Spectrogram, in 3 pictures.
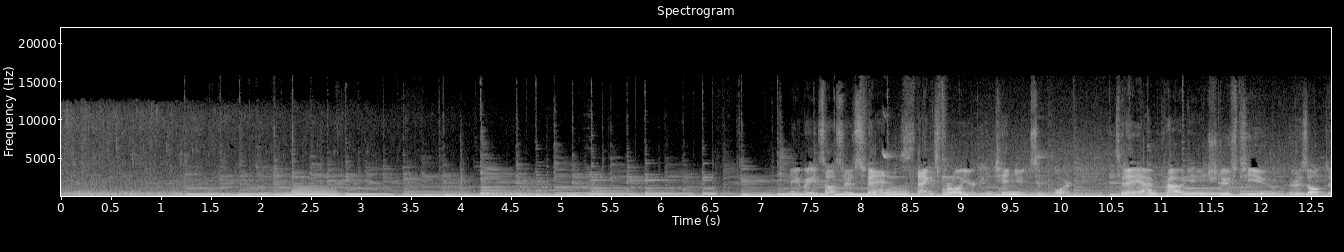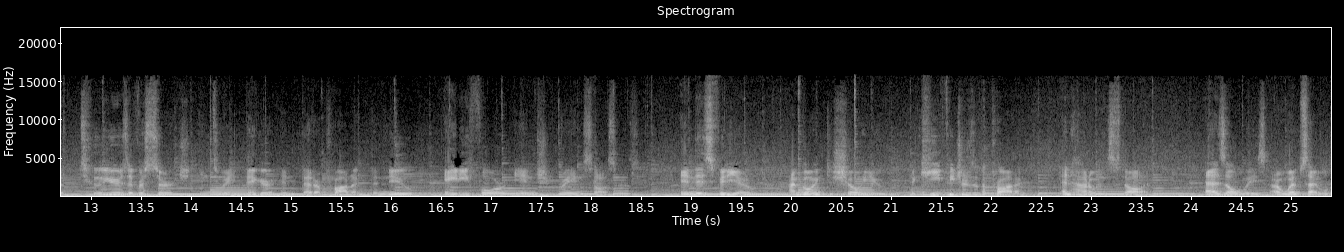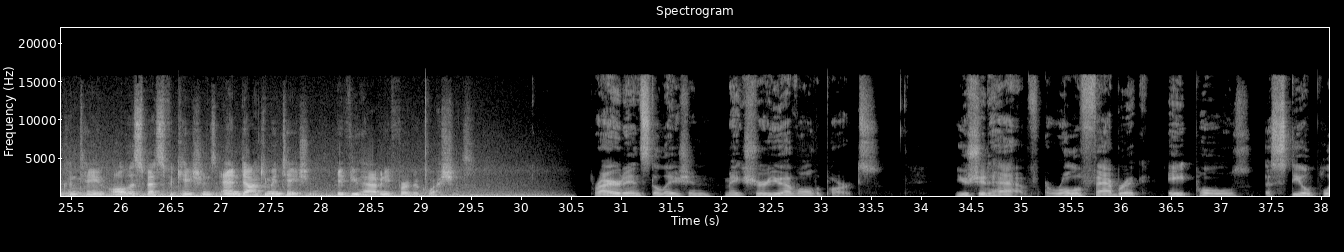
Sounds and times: Music: 1.2 - 28.3
Speech: 7.3 - 23.6, 24.2 - 29.6, 30.7 - 33.6, 34.4 - 38.0.

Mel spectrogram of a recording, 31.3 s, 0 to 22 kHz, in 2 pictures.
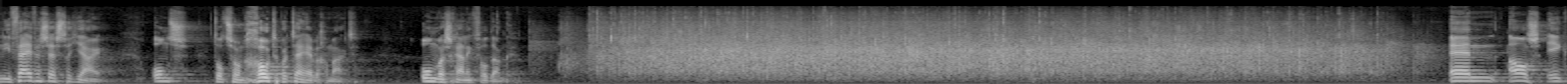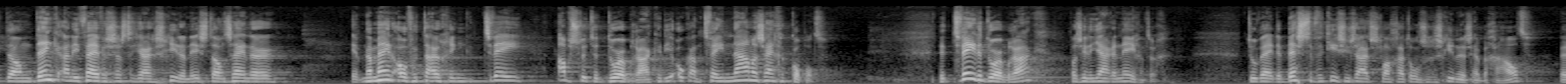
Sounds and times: Male speech, man speaking: 0.0 - 1.0, 1.6 - 3.6, 4.2 - 5.2, 14.5 - 18.4, 19.2 - 24.0, 25.1 - 27.4, 28.2 - 31.3
Narration, monologue: 0.0 - 5.5, 14.3 - 31.3.

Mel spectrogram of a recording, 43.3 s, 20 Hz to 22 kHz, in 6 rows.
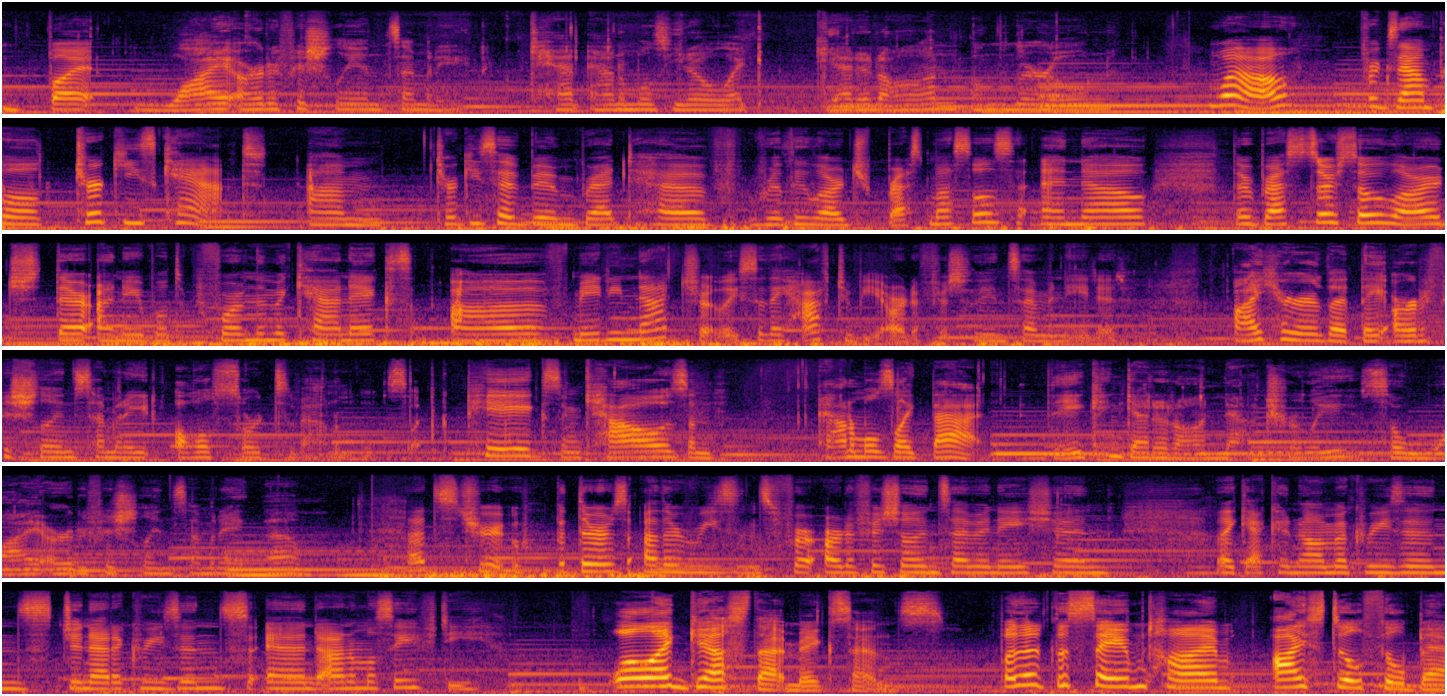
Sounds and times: Speech: 0.0 - 20.0, 20.6 - 34.4
Music: 0.0 - 43.2.

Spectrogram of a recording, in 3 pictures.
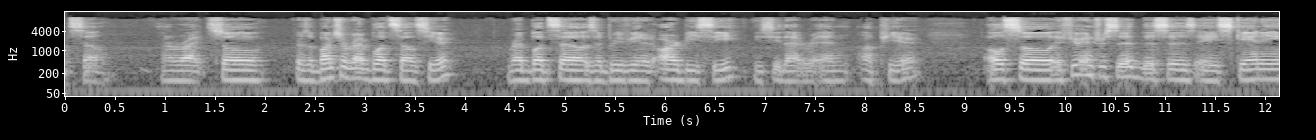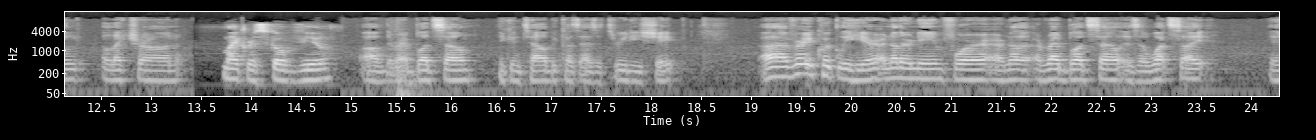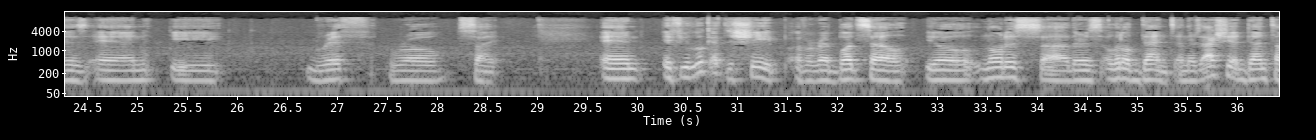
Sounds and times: Speech: 0.0 - 8.6, 9.2 - 18.3, 19.1 - 25.9, 26.7 - 28.7, 29.6 - 36.4.

